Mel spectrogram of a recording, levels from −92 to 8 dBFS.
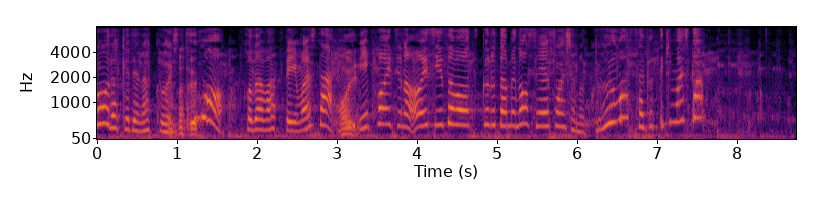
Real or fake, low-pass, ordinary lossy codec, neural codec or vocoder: fake; none; none; codec, 16 kHz, 8 kbps, FunCodec, trained on LibriTTS, 25 frames a second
